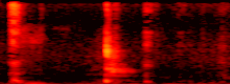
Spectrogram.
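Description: Faint scratching of a ballpoint pen writing on notebook paper, in a few short strokes.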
